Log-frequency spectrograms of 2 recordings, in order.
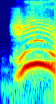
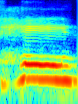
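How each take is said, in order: First: The greeting sounds upbeat and energetic. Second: The greeting sounds flat and bored. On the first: The speaker calls it right. "they sound energetic, they sound happy" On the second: The speaker calls it wrong. "It's boring"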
